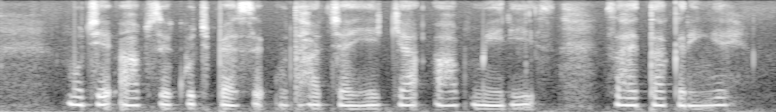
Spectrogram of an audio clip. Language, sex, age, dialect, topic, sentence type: Hindi, female, 18-24, Garhwali, banking, statement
